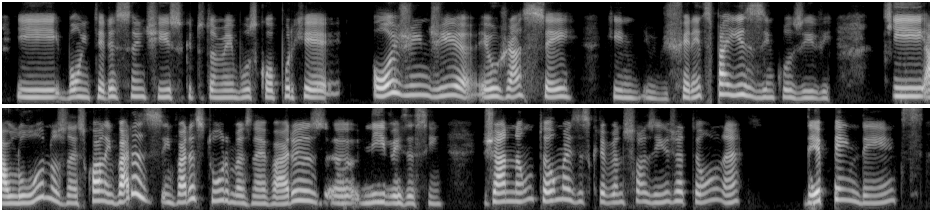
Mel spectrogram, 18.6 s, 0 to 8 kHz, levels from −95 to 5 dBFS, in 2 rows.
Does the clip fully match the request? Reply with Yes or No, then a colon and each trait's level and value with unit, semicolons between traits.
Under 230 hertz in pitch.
No: high, 235 Hz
